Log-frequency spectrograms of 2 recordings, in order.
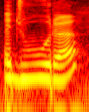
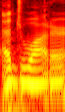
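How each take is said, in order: First: It is said in an Australian accent. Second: It is said in an American accent. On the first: "I always have to to use an Australian accent" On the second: "I never can say it as Edgewater"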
